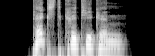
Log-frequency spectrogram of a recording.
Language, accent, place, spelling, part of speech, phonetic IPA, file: German, Germany, Berlin, Textkritiken, noun, [ˈtɛkstkʁiˌtiːkn̩], De-Textkritiken.ogg
- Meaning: plural of Textkritik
